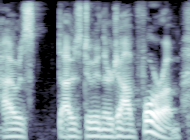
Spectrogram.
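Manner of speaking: ordinary talk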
